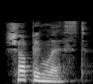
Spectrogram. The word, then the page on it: shopping list: British English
